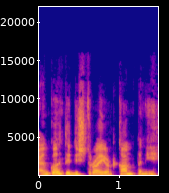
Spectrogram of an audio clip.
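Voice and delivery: put-on Israeli accent with Russian tinge. Retelling a scene where he turns to the dark side: imitating a Russian-Israeli amalgamated accent. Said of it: "There's my Russian, Israeli amalgamated".

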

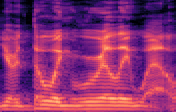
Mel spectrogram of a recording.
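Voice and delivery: sarcastic, mock admiring tone. Teasing a co-host after an air-quotes joke: sarcastic praise. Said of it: "You were sarcastic, weren't you?".

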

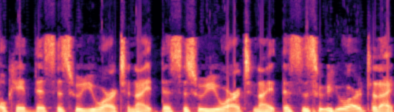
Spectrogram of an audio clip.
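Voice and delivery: normal talking voice

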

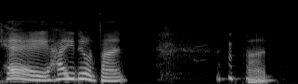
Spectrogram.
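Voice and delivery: attempted country accent. Acting out an everyday greeting with the listener, attempted country accent. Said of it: "I'm trying to use a country accent".

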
